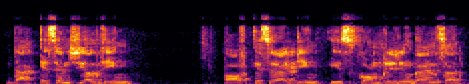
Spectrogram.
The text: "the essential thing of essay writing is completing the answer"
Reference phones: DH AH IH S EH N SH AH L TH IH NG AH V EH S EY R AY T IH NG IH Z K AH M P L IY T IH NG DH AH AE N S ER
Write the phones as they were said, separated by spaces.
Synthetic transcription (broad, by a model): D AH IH S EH N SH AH L T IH NG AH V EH S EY R AY T IH NG IH Z K AH M P L IY T IH NG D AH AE N S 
